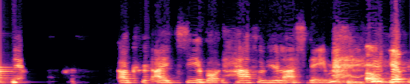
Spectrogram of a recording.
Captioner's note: laughing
